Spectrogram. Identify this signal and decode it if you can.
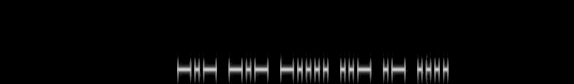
Morse code, heard as a keyed tone, about 28 wpm, 700 Hz. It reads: KK6UAH
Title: USA Call Signs - 6 Characters - Repeated 3x - 28wpm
